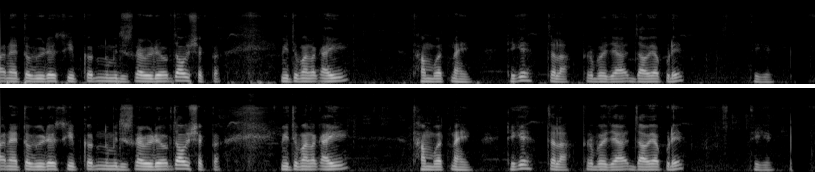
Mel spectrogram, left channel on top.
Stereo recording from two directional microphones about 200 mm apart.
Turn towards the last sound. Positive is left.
turn(degrees=0)  # may be behind; listen again after turning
